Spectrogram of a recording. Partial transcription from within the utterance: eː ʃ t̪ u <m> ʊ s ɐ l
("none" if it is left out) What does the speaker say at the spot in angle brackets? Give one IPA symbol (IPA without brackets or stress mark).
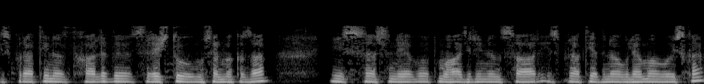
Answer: m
